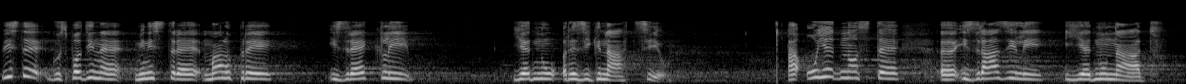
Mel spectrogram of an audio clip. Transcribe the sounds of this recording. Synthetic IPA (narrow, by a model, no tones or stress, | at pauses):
ʋiːst̪e̞ɡo̞spo̞d̪ine̞minist̪ɾemalˠo̞pɾije | izɾekli | jed̪nuɾe̞ziɡnaːt̪sijṵ | aʔuje̞d̪no̞st̪e̞ | izɾaːziliːje̞d̪nunaːd̪u̥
